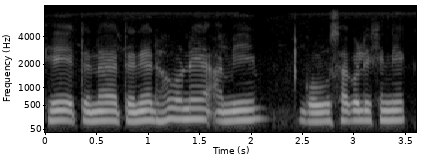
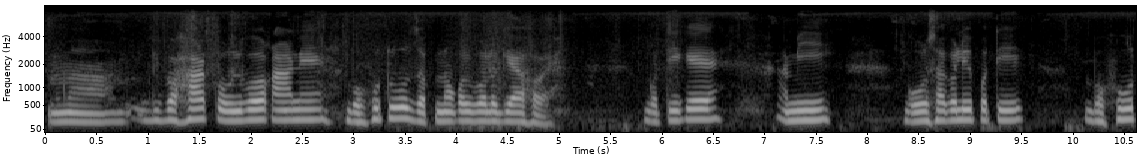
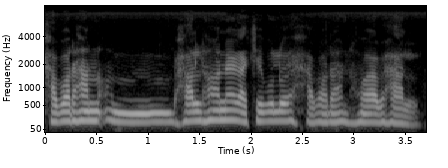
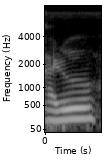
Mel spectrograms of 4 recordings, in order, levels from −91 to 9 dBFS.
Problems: none marked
